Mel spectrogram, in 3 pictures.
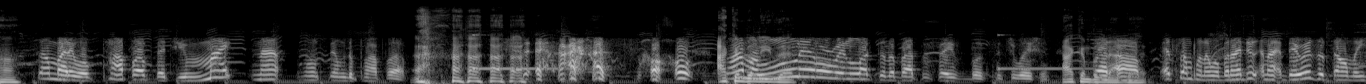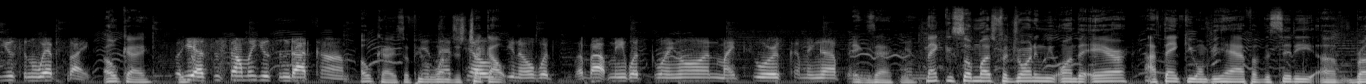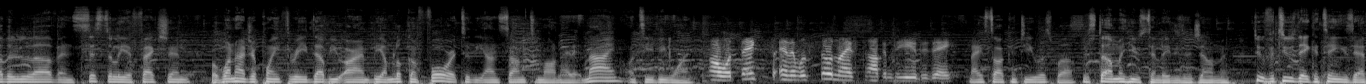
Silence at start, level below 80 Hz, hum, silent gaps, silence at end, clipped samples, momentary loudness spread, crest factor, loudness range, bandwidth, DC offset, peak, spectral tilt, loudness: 0 s; -46 dBFS; none; none; 0 s; under 0.1%; 8 LU; 20 dB; 3 LU; 16 kHz; under 0.1%; -4 dBFS; -6 dB/octave; -23 LUFS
